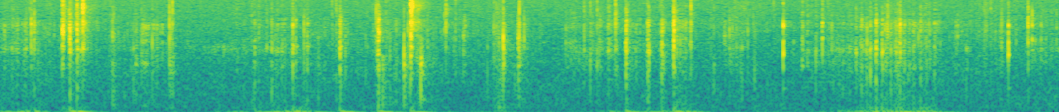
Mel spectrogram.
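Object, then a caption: Bar of soap. A utility knife blade shaves and scrapes crumbly pink soap from an oval solid bar with a green coating, held in the palm. Quick, crisp scraping and crackling bursts with bright clicks come over a soft, low rumble. The shaving comes in uneven waves of louder and quieter strokes.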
